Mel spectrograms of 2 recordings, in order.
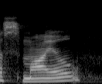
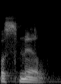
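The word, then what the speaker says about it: smile: هذا بالخطوة الأولى أن الآي ينطق بحرف الآي إذا أتى الحرف الثاني اللي هو حرف الإي، مثل الكلمة الأولى سمايل، الكلمة الثانية ماين، الكلمة الأخيرة واير. ما ينطق وير ولا ينطق مين ولا ينطق سميل.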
